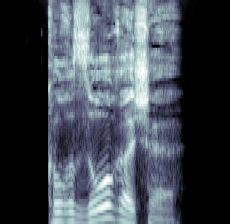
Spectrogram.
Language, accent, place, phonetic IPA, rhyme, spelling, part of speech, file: German, Germany, Berlin, [kʊʁˈzoːʁɪʃə], -oːʁɪʃə, kursorische, adjective, De-kursorische.ogg
- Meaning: inflection of kursorisch: 1. strong/mixed nominative/accusative feminine singular 2. strong nominative/accusative plural 3. weak nominative all-gender singular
